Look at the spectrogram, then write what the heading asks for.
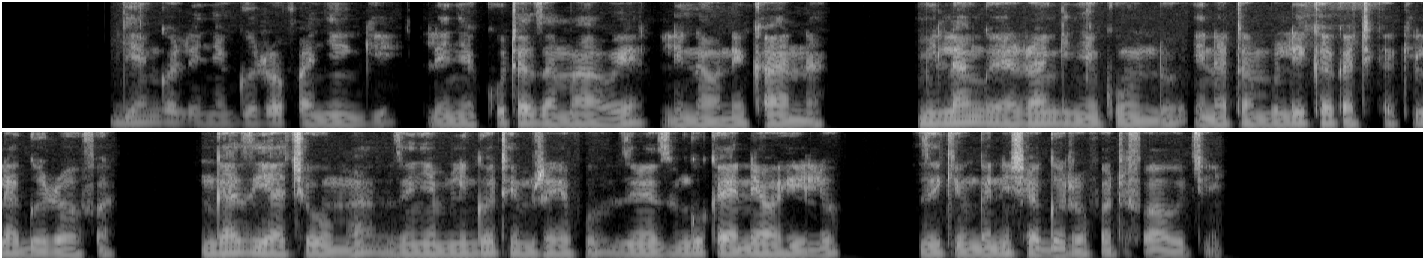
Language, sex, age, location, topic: Swahili, male, 18-24, Kisumu, education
